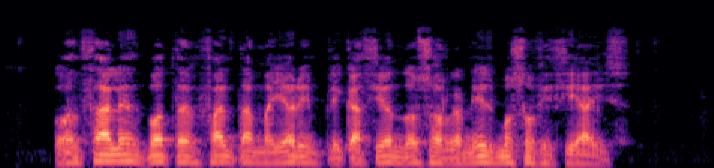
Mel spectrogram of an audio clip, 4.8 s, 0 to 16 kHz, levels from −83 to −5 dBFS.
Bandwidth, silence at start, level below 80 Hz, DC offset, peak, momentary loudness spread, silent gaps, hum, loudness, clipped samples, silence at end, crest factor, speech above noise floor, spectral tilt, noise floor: 9.4 kHz; 0.35 s; -42 dBFS; under 0.1%; -2 dBFS; 9 LU; none; none; -25 LUFS; under 0.1%; 0.6 s; 22 dB; 47 dB; -5.5 dB/octave; -72 dBFS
